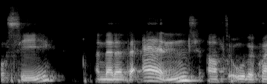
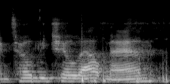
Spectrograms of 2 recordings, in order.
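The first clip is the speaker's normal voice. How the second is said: laid-back, put-on American surfer dude accent; 3 semitones higher than usual. Reading a quiz answer aloud, the speaker uses an American surfer dude accent. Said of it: "You mean the American accent".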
